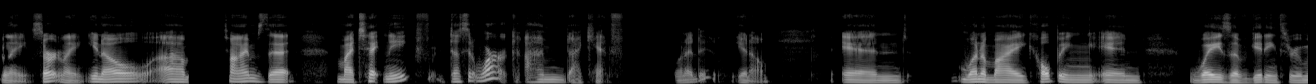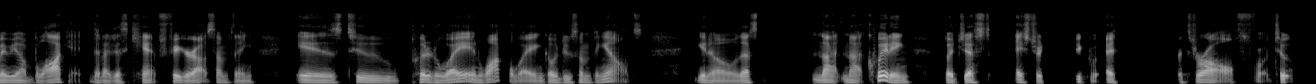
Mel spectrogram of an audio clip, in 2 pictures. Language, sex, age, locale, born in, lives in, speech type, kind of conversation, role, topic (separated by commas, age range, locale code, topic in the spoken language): English, male, 55-59, en-US, United States, United States, conversation, podcast, guest, How can setbacks and mistakes help us grow creatively?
